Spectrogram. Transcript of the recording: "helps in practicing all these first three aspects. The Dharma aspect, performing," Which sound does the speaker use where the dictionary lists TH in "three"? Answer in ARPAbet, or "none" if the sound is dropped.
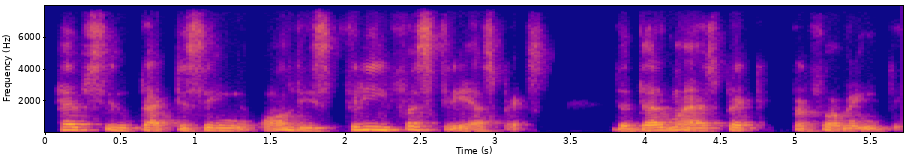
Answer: T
